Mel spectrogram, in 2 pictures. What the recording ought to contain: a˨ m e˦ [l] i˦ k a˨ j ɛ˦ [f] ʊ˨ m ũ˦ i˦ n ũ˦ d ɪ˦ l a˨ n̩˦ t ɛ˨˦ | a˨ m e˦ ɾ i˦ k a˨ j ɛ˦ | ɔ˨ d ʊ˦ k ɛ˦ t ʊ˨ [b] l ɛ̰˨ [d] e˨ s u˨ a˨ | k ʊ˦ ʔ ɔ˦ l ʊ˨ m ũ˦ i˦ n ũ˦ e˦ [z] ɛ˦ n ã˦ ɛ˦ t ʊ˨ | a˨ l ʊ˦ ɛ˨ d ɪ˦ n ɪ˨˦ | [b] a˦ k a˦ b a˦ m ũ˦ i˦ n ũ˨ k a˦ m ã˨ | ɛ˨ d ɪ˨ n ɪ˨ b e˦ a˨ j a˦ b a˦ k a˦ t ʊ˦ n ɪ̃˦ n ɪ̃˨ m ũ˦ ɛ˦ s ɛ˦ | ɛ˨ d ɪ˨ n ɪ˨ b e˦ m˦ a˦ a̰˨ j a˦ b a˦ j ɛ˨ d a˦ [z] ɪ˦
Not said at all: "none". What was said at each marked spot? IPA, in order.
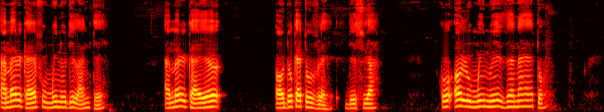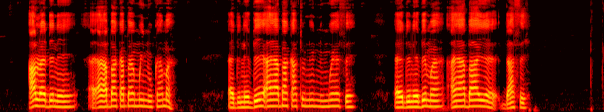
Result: ɾ, f, v, d, z, b, s

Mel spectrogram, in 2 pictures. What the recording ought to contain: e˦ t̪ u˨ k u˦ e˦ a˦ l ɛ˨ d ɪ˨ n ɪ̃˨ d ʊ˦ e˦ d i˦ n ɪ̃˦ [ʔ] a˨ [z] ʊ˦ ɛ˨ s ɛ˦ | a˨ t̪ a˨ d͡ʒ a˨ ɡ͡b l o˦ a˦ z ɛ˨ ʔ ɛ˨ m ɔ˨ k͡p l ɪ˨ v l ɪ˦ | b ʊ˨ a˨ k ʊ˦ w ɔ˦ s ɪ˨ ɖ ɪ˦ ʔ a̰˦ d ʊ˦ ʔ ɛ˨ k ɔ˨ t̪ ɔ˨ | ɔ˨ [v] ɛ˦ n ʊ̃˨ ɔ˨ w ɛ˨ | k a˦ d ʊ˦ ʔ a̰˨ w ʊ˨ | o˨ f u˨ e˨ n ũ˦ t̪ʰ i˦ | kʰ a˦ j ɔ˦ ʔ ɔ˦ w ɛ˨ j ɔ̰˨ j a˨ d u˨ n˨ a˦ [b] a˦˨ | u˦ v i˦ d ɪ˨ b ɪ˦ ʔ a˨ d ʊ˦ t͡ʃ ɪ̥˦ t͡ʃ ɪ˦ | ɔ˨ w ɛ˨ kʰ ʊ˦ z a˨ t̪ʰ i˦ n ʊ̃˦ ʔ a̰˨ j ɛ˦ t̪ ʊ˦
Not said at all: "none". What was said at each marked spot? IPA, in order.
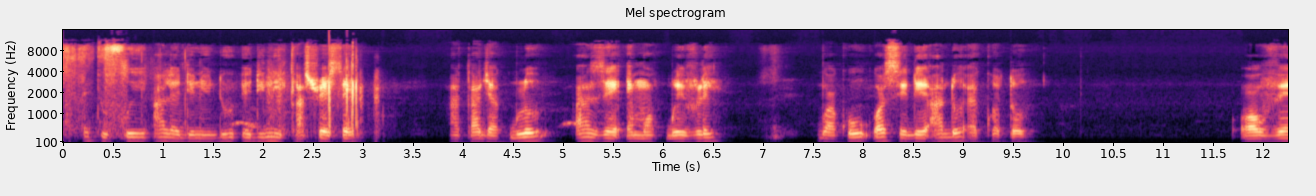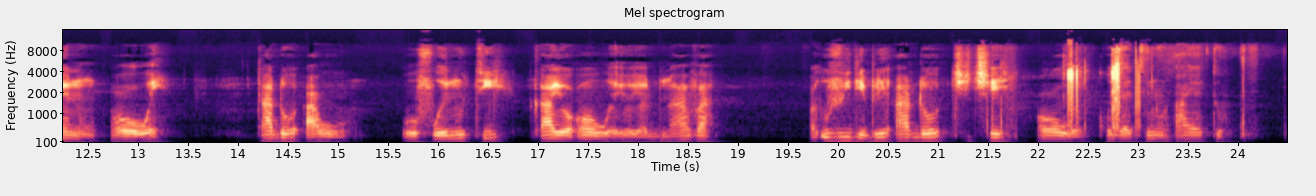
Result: k, s, v, v

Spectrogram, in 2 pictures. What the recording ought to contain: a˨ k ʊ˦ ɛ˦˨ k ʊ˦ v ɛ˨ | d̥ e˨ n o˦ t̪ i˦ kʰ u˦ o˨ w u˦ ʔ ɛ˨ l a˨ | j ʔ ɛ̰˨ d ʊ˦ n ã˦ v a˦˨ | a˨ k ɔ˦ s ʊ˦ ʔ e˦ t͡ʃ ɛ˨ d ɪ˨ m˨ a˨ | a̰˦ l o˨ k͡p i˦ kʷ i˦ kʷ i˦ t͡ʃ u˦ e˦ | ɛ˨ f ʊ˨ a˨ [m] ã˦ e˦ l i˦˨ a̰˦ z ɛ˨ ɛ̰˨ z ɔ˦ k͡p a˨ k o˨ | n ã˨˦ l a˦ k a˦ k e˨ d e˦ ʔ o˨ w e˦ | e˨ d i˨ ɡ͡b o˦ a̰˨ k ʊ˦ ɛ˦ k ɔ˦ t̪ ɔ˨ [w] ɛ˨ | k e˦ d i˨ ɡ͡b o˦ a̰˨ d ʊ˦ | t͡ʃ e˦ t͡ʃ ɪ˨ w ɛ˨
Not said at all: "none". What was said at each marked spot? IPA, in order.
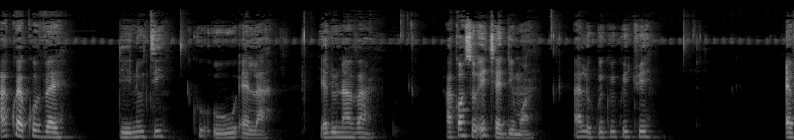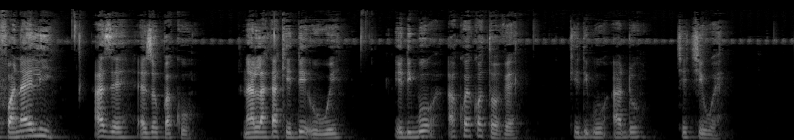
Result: n, v

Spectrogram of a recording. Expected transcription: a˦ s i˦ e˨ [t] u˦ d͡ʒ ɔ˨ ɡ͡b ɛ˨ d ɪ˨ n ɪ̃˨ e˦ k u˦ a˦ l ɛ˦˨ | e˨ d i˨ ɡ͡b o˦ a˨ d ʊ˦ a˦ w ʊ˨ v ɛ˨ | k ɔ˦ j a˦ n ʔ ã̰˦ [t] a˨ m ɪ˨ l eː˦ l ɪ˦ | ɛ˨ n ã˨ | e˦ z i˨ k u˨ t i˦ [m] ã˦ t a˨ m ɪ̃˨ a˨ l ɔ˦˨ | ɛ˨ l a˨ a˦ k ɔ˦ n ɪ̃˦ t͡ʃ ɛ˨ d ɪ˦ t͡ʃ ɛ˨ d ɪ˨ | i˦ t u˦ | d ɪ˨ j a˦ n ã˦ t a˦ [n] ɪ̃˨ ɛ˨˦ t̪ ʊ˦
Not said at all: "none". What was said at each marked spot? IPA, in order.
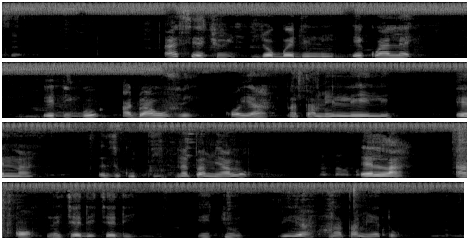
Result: t͡ʃ, t, n, m

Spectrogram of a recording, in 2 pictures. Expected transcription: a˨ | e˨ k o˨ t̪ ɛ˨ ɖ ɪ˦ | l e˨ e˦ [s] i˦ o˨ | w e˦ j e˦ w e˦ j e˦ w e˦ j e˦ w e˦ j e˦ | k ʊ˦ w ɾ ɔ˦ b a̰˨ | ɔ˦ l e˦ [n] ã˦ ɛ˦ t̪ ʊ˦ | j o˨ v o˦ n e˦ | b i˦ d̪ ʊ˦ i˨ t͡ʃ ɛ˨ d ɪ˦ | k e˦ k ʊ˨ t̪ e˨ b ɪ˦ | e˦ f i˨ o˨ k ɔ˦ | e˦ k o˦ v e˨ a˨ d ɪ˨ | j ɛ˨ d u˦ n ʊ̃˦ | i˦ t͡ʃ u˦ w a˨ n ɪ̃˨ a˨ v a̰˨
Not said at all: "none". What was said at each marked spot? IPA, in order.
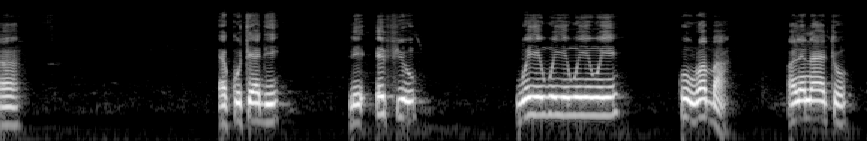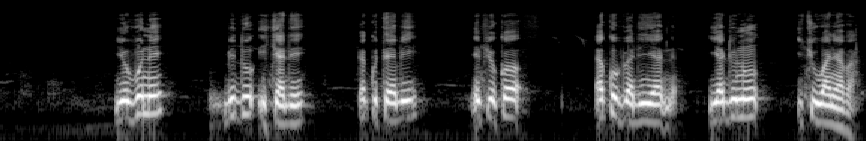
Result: f, n

